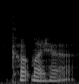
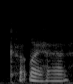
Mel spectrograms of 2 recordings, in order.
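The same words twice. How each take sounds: The two takes are said the same way.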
